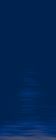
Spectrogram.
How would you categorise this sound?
Sound effects > Objects / House appliances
